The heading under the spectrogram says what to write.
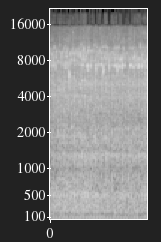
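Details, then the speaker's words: Cheap written-off BMW idling: thin, high chirping squeak on top of the engine sound. The water pump was suspected, but spraying WD-40 on the belt stopped it at once, so the serpentine belt seems to be the squeak. "wondering if that is actually coming from the water pump. It kind of does sound like it is."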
